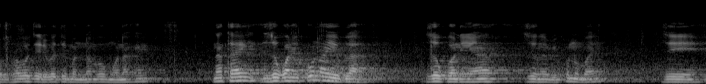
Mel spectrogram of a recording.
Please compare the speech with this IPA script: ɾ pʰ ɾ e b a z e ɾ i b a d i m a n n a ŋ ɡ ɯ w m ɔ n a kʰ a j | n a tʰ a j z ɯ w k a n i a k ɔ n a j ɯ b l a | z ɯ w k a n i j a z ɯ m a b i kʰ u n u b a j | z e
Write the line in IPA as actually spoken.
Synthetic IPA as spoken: ɾ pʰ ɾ a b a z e ɾ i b a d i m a n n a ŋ ɡ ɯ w m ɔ n a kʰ a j | n a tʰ a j z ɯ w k a n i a k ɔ n a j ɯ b l a | z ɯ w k a n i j a z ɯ ŋ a b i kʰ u n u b a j | z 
